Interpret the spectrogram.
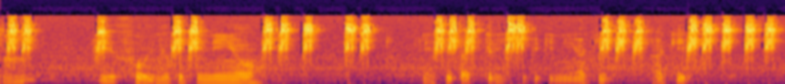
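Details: A young mukudori, the Chestnut-cheeked starling, with its owner, calling in sharp, high paired chirps repeated in clusters, interleaved with lower, drawn-out buzzy tones and quiet talking nearby.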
